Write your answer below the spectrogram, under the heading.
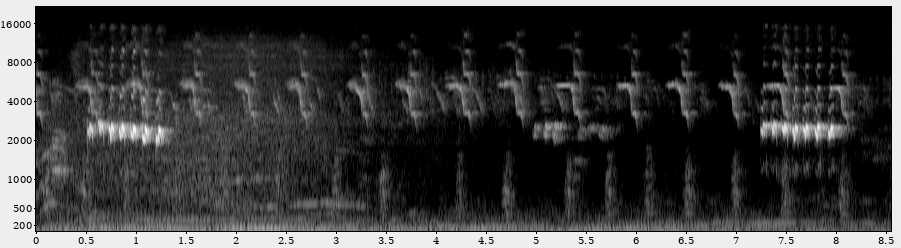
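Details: Sooty-headed bulbul in vigorous song as a lure for novice birds: two bubbly bursts of about seven rapid liquid notes, one at the start and one at the end, separated by many sharp chirps from other birds.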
